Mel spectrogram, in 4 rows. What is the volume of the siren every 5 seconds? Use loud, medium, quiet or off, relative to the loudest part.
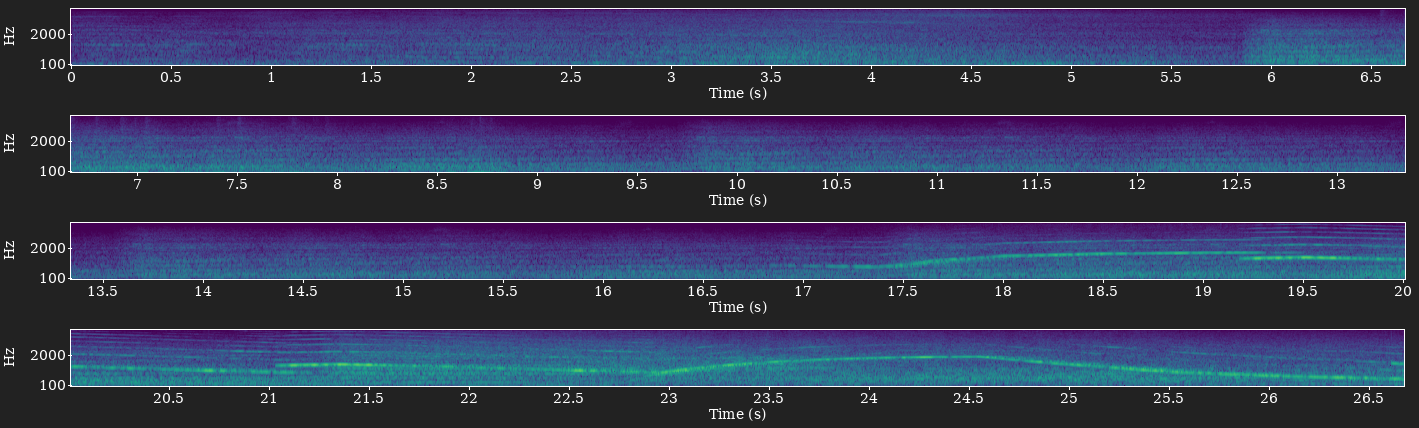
off, off, off, loud, loud, loud.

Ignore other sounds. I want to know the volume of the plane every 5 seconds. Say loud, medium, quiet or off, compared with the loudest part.
medium, medium, medium, medium, loud, loud.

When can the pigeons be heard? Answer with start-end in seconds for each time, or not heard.
6.5-8.8.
